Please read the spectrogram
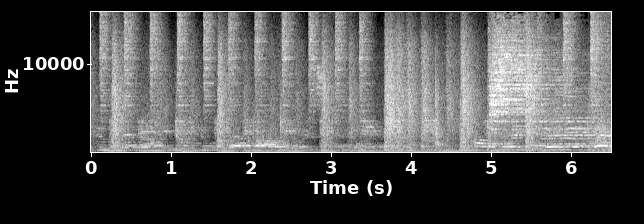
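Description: A live rock band playing, with drum kit, bass guitar and electric keyboard, and a woman singing the lead with held notes over a steady beat.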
